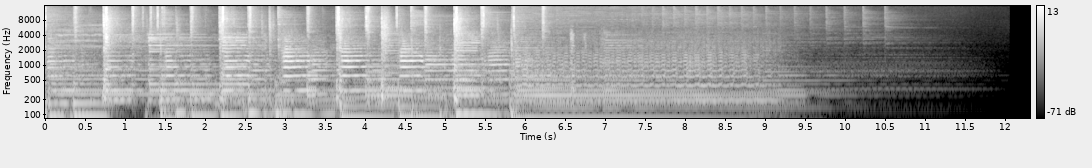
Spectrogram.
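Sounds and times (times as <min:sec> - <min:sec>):
funky elevator music: 0:00.0 - 0:09.8.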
